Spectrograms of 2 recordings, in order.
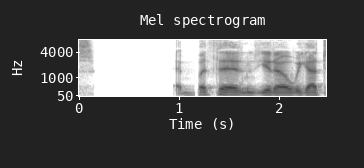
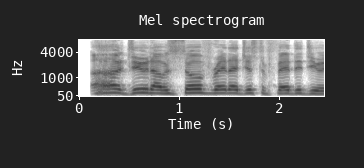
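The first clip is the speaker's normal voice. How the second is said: relieved outburst; 8 semitones higher, 7 dB louder than usual. Retold or imitated. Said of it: "I was like".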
